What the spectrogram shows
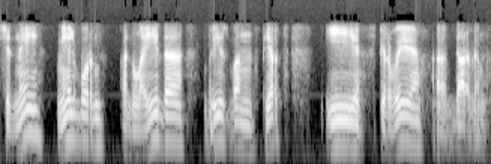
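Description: A man interviewed as an activist coordinator, answering in a measured way with frequent hesitation sounds. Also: medium pitch, creaky, no room sound. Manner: measured, frequent filler sounds, careful listing. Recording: dry tinny phone-like line.

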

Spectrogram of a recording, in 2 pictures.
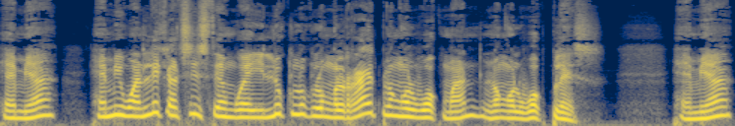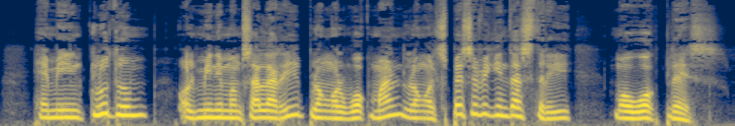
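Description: A man's voice: high voice, moderate pace, darkish tone, no echo, studio quality. A man with a Solomon Islands accent presenting a scripted explainer in Solomon Islands Pidgin. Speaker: radio presenter.

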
